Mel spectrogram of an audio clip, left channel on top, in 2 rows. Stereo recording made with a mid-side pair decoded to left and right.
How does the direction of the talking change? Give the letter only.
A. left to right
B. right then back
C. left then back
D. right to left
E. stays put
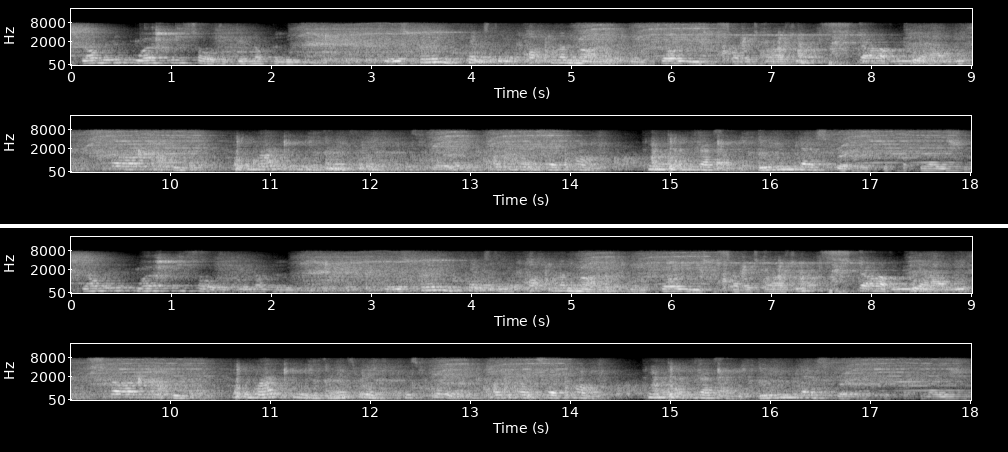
B.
